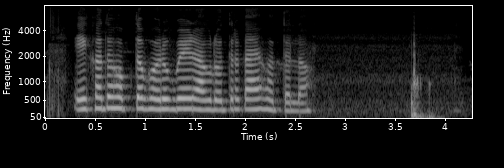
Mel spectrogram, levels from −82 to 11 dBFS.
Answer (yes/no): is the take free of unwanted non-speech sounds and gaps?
no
